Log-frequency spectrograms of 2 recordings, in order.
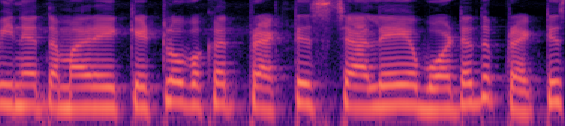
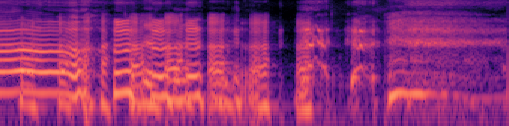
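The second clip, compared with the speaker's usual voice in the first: delighted laugh; 8 semitones higher than usual. Real, not acted. Reacts to the song.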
